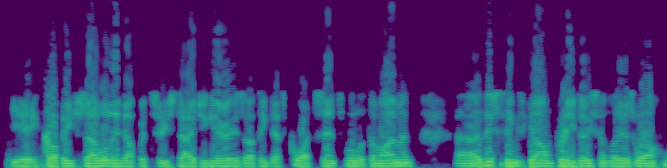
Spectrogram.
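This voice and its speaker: A man's voice: mid-range voice, flat delivery, a little fast, smooth, dry recording. An Australian man, a fire crew group leader, giving practical reports over two-way radio. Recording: slightly muffled, dry two-way radio.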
